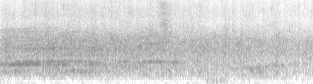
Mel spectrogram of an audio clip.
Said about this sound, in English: Would you clap your hands and shout to the Lord?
